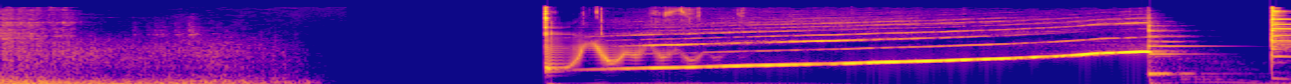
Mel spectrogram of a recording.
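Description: Explosion sound effect rumbling and dying away about a second and a half in. After a second of silence, a whistle-like tone rises steadily in pitch for about three seconds and cuts off near the end.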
